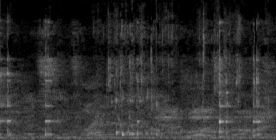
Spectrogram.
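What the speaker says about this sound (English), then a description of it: "All right, now we've got to pour this water." Water is poured into a container, trickling and splashing with small glassy clinks at moderate loudness, while voices talk faintly in the background.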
